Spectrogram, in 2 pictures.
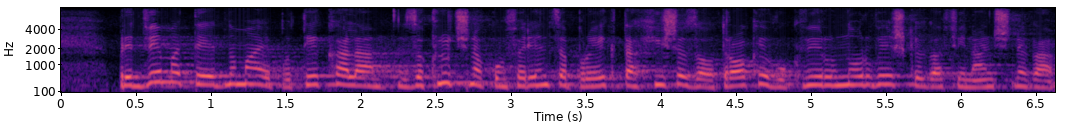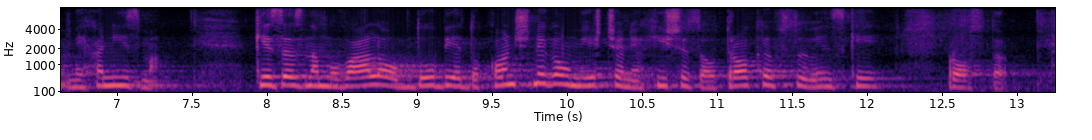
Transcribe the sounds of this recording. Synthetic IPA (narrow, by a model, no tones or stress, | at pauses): pɾɛd̪d̪ːʋeːmat̪eːd̪nɔmajɛpɔt̪eːkalazaklʲut͡ʃnakɔnfɛɾeːnt̪sapɾɔjeːkt̪axiːʃɛzaɔt̪ɾɔːkɛwɔkʋiːɾunɔɾʋeʃkɛɡafinant͡ʃnɛɡamɛxanizma̰ | kijɛzaznamɔʋaːlɔːbd̪oːbjɛd̪ɔkɔnt͡ʃnɛɡaumeːʃt͡ʃanjaxiːʃɛzaɔt̪ɾɔːkɛwslɔʋeːnski | pɾɔːst̪ɔɾ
